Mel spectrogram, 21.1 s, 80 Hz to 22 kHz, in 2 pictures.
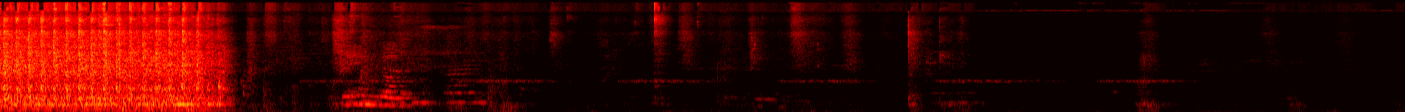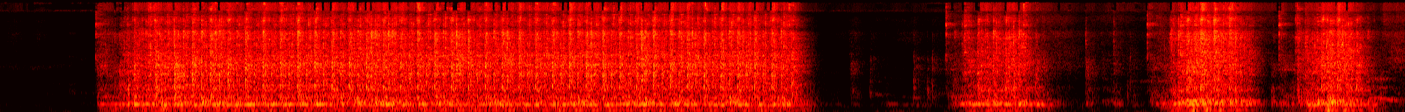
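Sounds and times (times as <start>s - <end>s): sewing machine running: 0.0s - 1.8s, 11.2s - 16.7s, 17.6s - 18.5s, 19.1s - 21.0s.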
